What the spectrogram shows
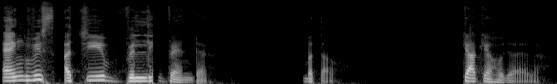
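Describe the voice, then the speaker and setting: A man teaching vocabulary to an online class, his voice sitting a little high. He repeats each word several times and builds memory tricks, calling his viewers brother. The sound is dry and close, with no room around it. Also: sing-song, slow, vocal fry, a little mellow, no room sound.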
